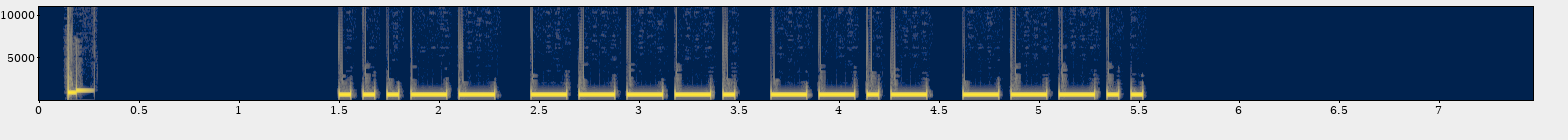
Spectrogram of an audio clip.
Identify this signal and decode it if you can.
Morse code, heard as a keyed tone, about 20 wpm, 700 Hz. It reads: 39Q8
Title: Four Letter-Number Combinations - 20wpm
